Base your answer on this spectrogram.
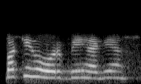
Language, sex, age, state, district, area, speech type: Punjabi, female, 18-30, Punjab, Shaheed Bhagat Singh Nagar, urban, conversation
